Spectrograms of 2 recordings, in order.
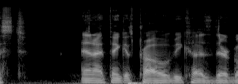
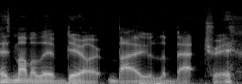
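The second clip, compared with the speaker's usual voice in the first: put-on Alabama drawl; 2 semitones lower than usual. Answering the group, in a Forrest Gump impression. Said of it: "You're a good impersonator".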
